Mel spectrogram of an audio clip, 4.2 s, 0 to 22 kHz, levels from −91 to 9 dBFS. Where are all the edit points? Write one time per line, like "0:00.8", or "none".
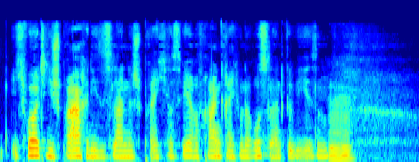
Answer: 0:01.7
